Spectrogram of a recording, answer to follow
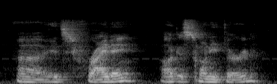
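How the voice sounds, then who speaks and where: A somewhat breathy man talks at a moderate pace, with audible room echo around him. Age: 70s. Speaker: video blogger, stem cell transplant patient. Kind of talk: personal video diary. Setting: video blog recording. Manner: halting, many fillers and repetitions.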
